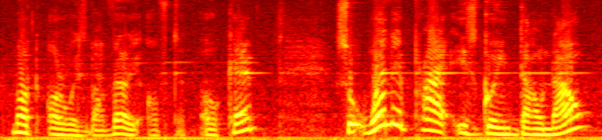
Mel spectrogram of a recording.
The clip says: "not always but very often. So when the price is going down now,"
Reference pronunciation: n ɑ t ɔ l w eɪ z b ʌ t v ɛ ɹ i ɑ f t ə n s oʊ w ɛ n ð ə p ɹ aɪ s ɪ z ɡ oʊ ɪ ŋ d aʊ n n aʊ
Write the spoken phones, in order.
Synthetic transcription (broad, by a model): n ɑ t ɔ l w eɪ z b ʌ t v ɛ ɹ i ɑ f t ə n s oʊ w ɛ n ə p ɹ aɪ ɪ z ɡ oʊ ɪ ŋ d aʊ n n aʊ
